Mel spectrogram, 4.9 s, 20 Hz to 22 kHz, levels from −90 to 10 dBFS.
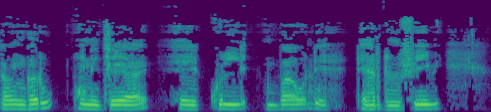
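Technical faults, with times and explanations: Throughout: MP3 compression, likely the cause of the heavy damage heard across the speech. Nothing is left above 20.8 kHz, and the watery, swirly texture and smeared attacks fit a low bitrate near 32 kbps, where weak frequency lines drop in and out between frames.
3.56–3.58 s: pre-echo, right after "e kulle mbaawɗe". A short hiss lasting about 20 ms comes before a sharp attack, which sounds softened. The codec spreads the quantisation noise sized for the loud onset across its whole block, including the quiet moment before it.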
